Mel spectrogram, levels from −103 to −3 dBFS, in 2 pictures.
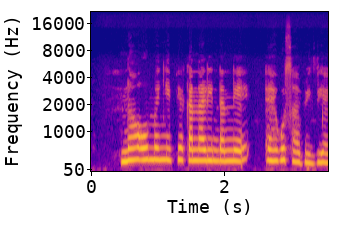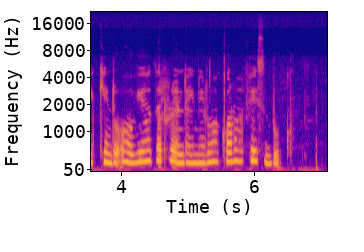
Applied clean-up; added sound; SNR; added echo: none; none; none; none.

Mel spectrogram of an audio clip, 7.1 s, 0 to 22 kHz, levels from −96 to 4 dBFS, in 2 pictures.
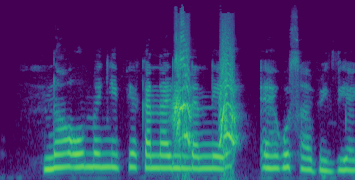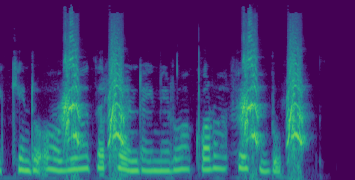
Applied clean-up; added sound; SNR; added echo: neural mask model Resemble Enhance denoiser.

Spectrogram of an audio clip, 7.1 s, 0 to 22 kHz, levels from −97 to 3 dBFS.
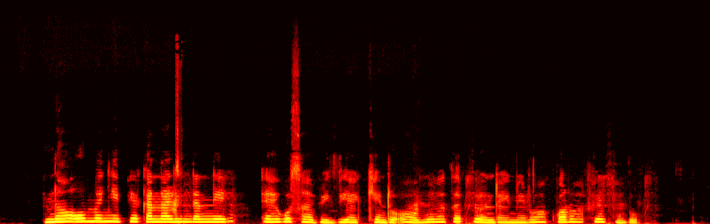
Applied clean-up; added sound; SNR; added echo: neural mask model DeepFilterNet 3.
